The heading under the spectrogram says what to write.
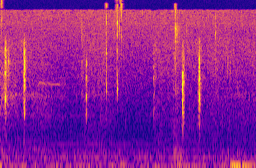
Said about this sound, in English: Are you clicking something there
